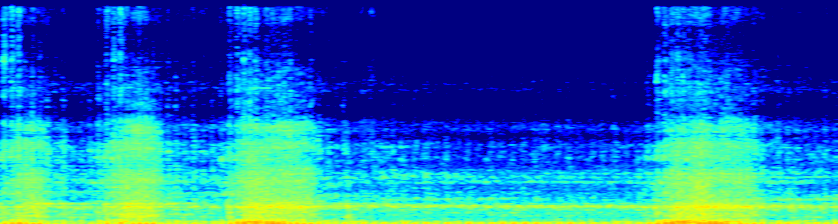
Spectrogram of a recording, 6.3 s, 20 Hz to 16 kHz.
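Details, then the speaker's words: Honda Supra X 125 carbureted single, after fixing a rough-running engine at the cylinder block: idles softly with gentle throttle blips, smooth and quiet with no harsh grinding; normal idle and rev. "Oke, itu ya, suaranya sangat sunyi, atau maksudnya sangat halus."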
